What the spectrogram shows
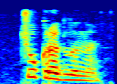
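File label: "чукрӧдлыны", Komi, female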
